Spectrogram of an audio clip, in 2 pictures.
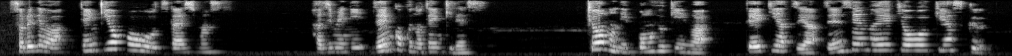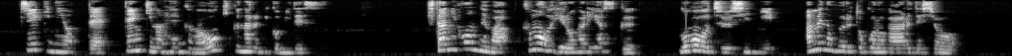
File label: ai engine voice long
